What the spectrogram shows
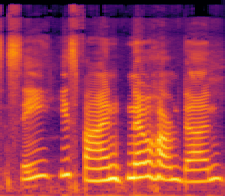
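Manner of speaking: slow, patronizing, condescending, dismissive tone. Retelling how Sean came back carrying the speaker's son, mimicking Sean's condescending tone. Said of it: "says in the most condescending tone of voice".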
